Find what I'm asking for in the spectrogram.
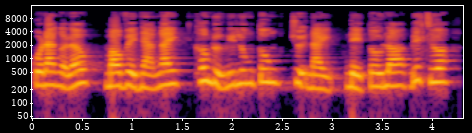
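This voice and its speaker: A woman's voice: on the high side, fairly quick, natural voice. A woman reading the lines of a stern, protective young father giving curt orders. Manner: curt, commanding.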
